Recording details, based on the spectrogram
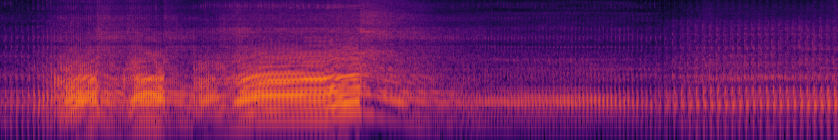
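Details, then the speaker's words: Dirt bike, cold after carburetor cleaning, choke just rolled off: a few quick revs, then a low, slightly uneven sagging idle; owner thinks it still needs adjustment of the air/fuel screw. "it's getting a little low see oh let's see you might still have some adjustments we need to make"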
